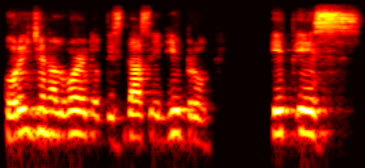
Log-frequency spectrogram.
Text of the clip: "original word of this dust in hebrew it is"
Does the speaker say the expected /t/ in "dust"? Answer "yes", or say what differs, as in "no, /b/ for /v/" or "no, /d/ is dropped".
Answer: no, /t/ is dropped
